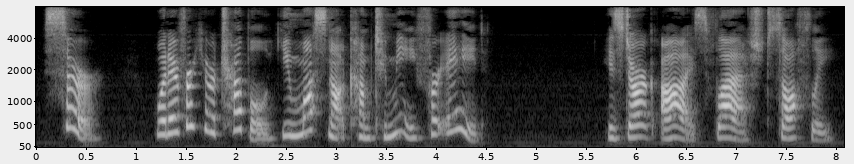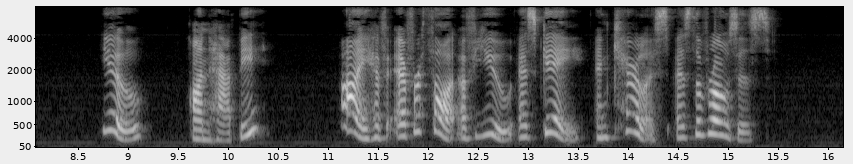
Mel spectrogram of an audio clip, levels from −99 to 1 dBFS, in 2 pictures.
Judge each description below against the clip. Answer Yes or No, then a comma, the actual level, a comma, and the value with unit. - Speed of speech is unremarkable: No, slow, 125 wpm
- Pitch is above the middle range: Yes, very high, 255 Hz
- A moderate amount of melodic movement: No, wide, 7.2 semitones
